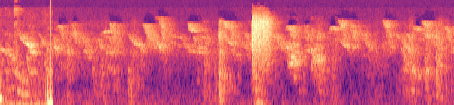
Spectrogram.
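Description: Small birds chirping over and over in short, quick falling chirps. A single sharp click comes a little before the first second, and a brief rustle about halfway through.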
